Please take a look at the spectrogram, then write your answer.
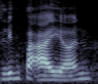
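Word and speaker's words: Limpayen: i m p a ye n but it's pronounced as limpa iion she's the mother of my father who happens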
